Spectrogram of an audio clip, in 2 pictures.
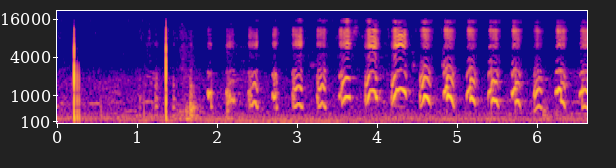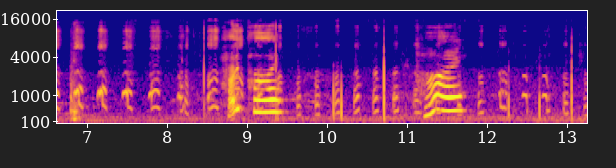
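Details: Pearl, a female blue-nosed American Pit Bull Terrier puppy two weeks old, recorded on 12-21-11, gives a long series of short, high squeaky whimpers about every half second, then two louder drawn-out cries near the end.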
